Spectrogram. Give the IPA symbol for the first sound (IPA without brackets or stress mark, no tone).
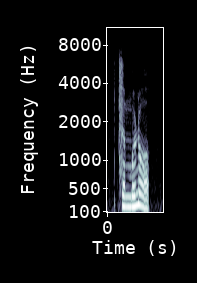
t͡s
